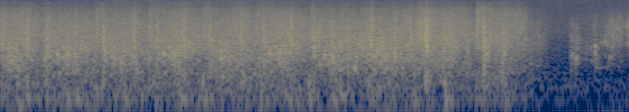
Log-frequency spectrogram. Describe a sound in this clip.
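Water splashes and laps as a swimmer paddles through it.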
